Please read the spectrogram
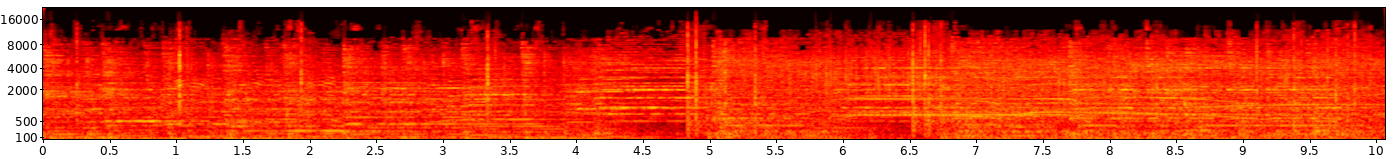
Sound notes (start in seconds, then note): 1.1 fireworks exploding; 7.2 crowd cheering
